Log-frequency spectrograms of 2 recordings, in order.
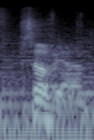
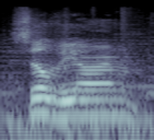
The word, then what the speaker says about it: Sylveon: that wow hello mw sylvian how do you pronounce it sylveon sylveon and they have a check mark because i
